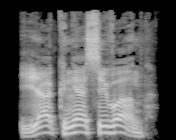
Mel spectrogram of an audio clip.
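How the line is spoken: Shouted through cupped hands. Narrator (Russian): крикнул воин, сложив руки рупором

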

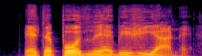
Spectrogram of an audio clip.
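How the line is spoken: Growled. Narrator (Russian): прорычал Хамфри

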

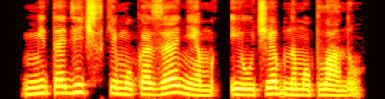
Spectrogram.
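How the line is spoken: Gentle remark. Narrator (Russian): мягко заметил Василий Иванович

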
